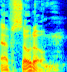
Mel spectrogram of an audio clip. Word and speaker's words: Ayuso: up is Juan A- I always get his name wrong. Ayuso. A- I think they want to say Juan Ayuso.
